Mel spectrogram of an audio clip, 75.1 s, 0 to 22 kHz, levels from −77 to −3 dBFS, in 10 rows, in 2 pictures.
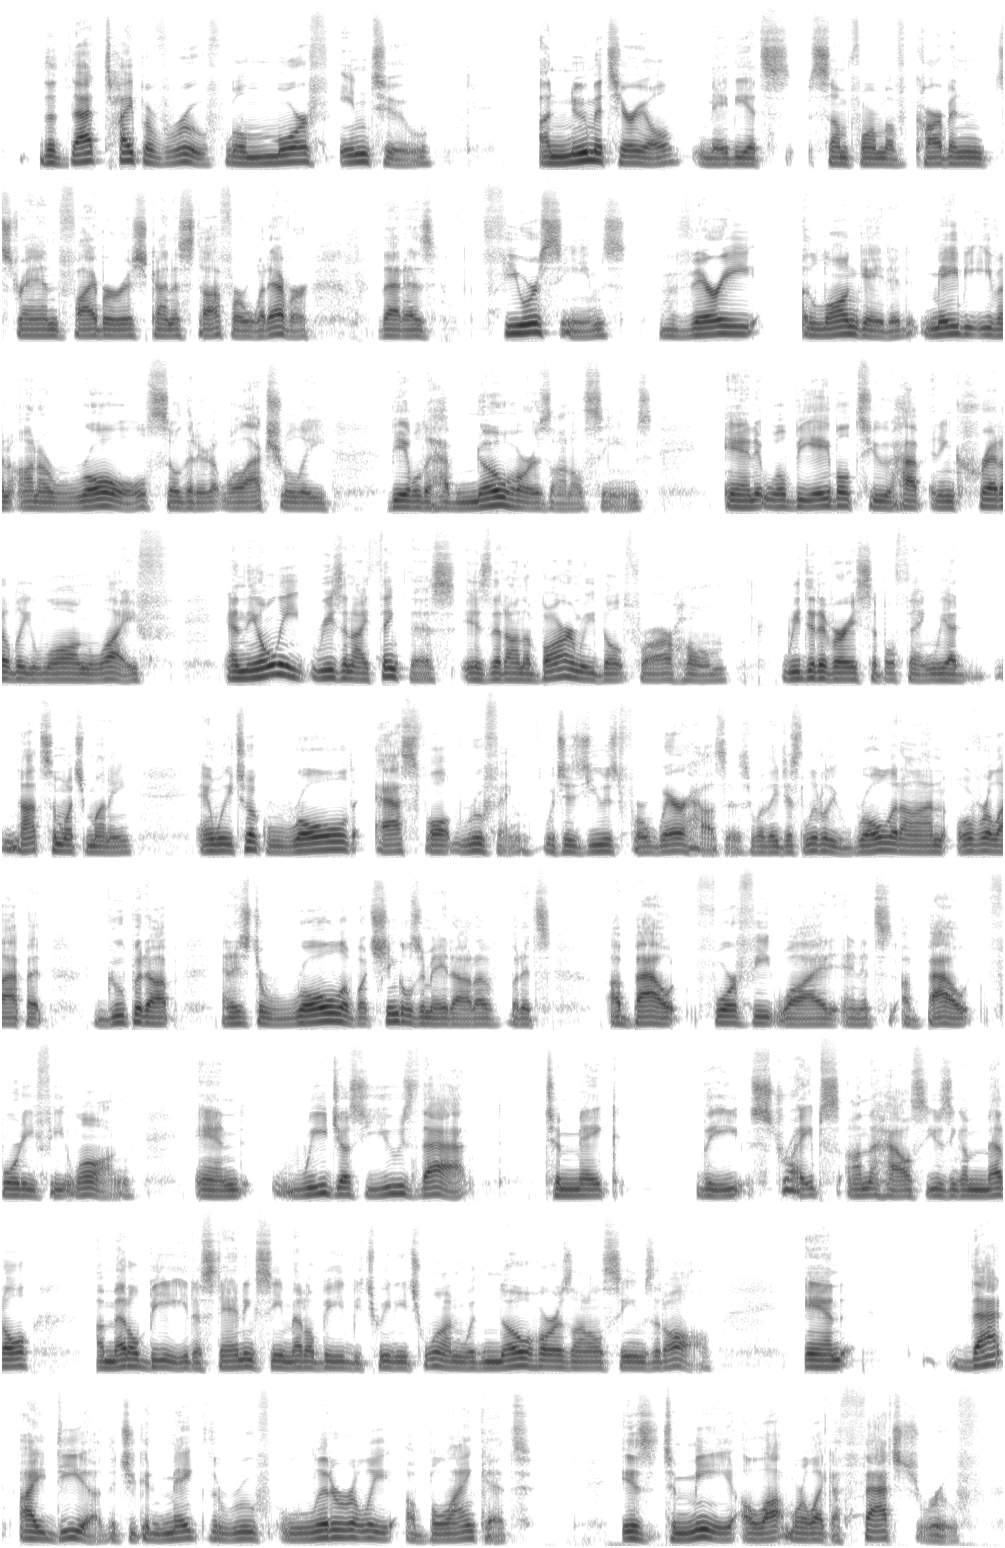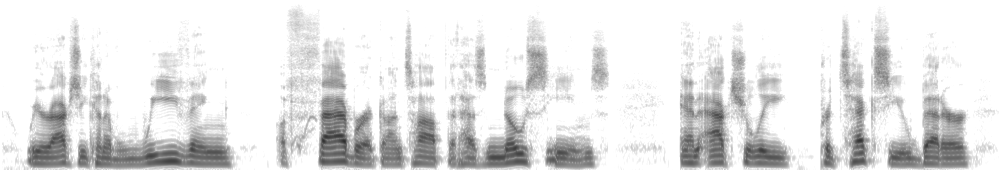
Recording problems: none

